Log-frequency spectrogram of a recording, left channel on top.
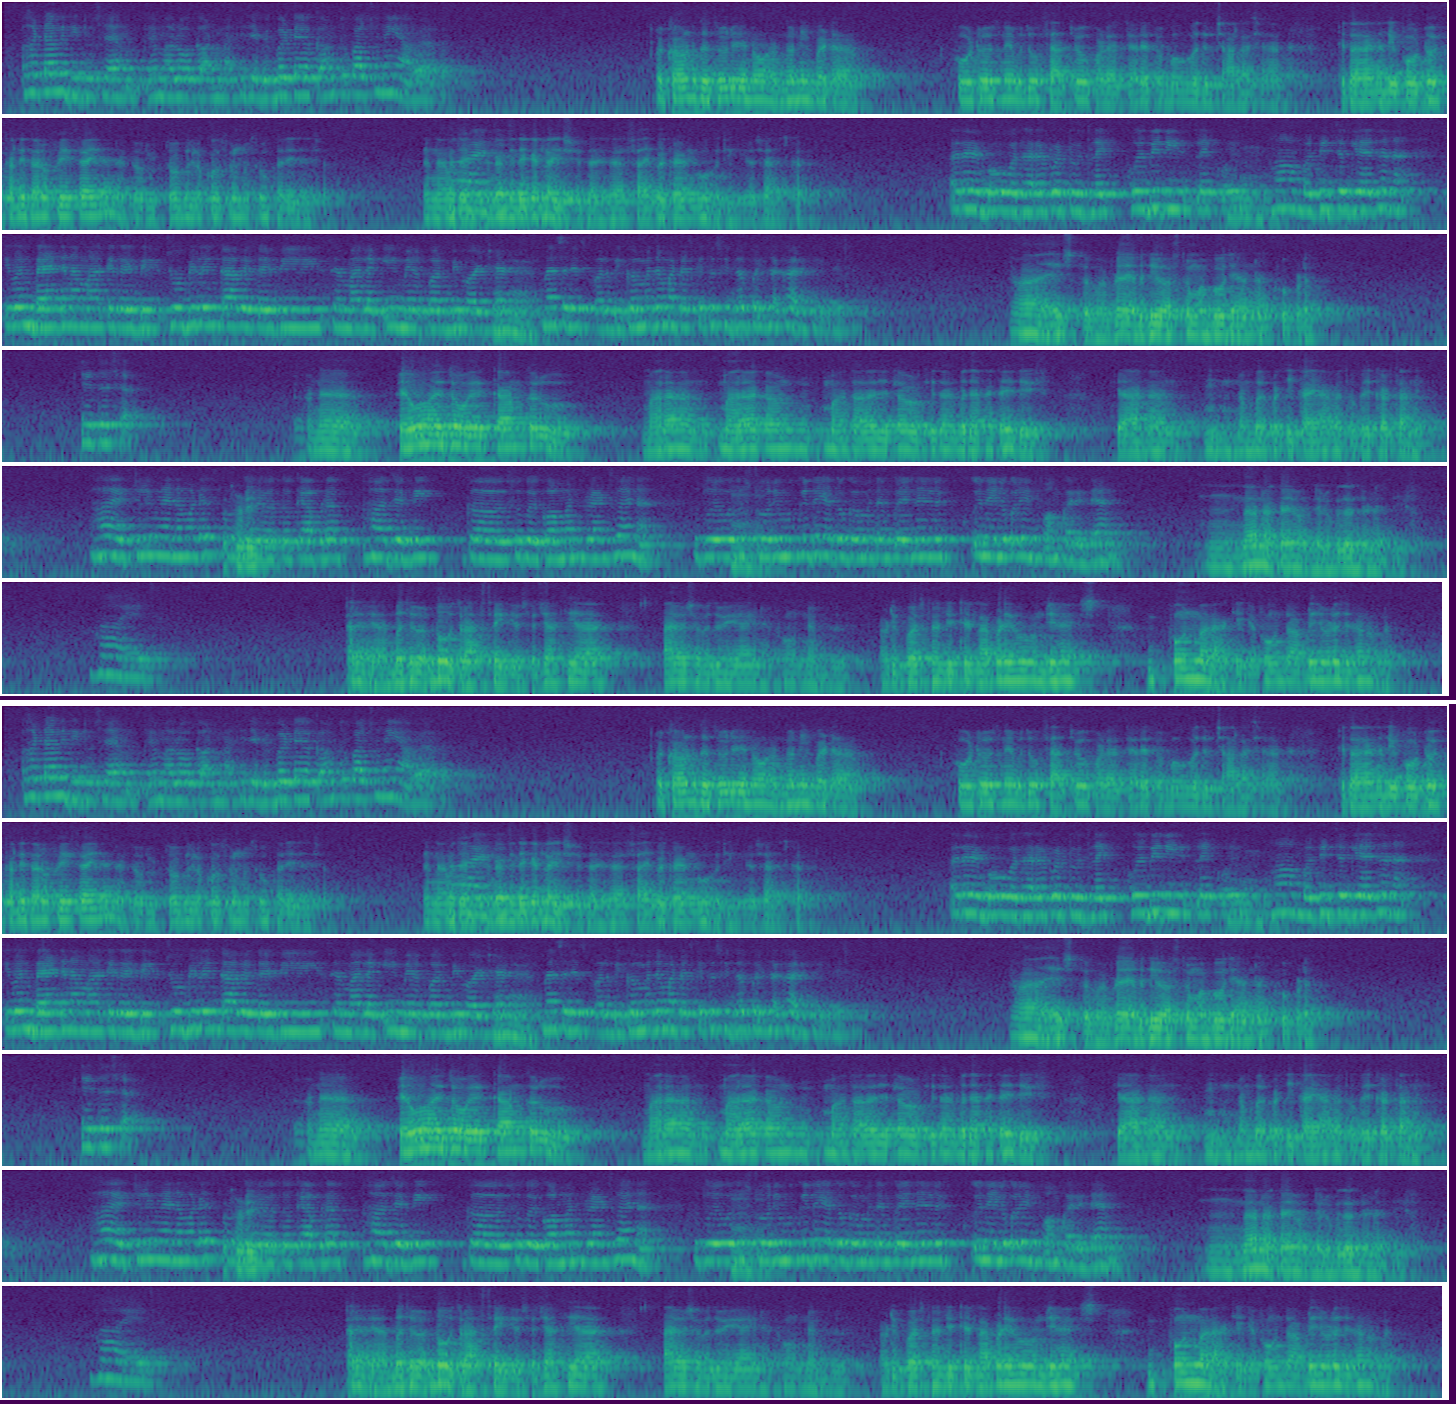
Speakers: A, on the left (about 55°); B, on the left (about 70°).
A: હટાવી દીધું છે એમ કે મારું અકાઉન્ટમાં જે બી બટ અકાઉન્ટ તો પાછું નહી આવે હવે
B: અકાઉન્ટ કચૂરી એનો વાંધો નહી બટ ફોટોસને બધું સાચવું પડે અત્યારે તો બઉ બધું ચાલે છે કે તારા ખાલી ફોટોસ ખાલી તારું ફેસ આ જાય ને તો તો બી લોકો શું ન શું કરી દેશે <unintelligible>
A: હા એ
B: એના
A: તો
B: લીધે
A: છે
B: કેટલા ઇસ્યુ <unintelligible> સાયબર સકેમ વધી ગયો છે આજકાલ.
A: અરે બો વધારે પડ તું લાઈક કોઈ બી રી લાઈક કોઈ
B: હમ
A: હા બધી જ જગ્યાએ છે ને ઇવન બેંક નામાં કે કઈ બી જો બી લિંક આવે કઈ બીમાં લાઈક ઈમેલ પર બી હોય
B: હમ
A: છે મેસેજસ પર બી ગમે તે માટે જ ક તો સીધા પૈસા ખાલી થઇ જાય છે.
B: હા એજ તો આપડે એ બધી વસ્તુમાં બહુ ધ્યાન રાખવું પડે.
A: એ તો છે.
B: અને એવું હોય તો હું એક કામ કરું મારા મારા અઉન્ટમાં તારા જેટલા ઓળખીતા બધાને કહી દઈશ કે આના નંબર પરથી કઈ આવે તો કઈ કરતા ની
A: હા એક્ચુઅલી મેં એના માટે જ
B: તો
A: ફોન
B: થોડી
A: કર્યો હતો કે આપડે હા જે બી શું ક કોમન ફ્રેન્ડ્સ હોય ન તો તું એ બધું
B: હમ
A: સ્ટોરી મૂકી દઈં તો ગમે એમ કહીનેને એ લોકોને ઇન્ફોર્મ કરી દે એમ
B: હમ ના ના કઈ વાંધો નહી બધાને જણાય દીશ
A: હા એજ
B: અરે બધું બહુ ત્રાસ થઈ ગયો છે જ્યારથી આ આવ્યું છે બધું એ એઆઇ ન ફોનને બધું ડી પર્સનલ ડિટેલ આપડે એવું સમજીને ફોન માં રાખી કે ફોન તો આપડી જોડે જ રહેનો ને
